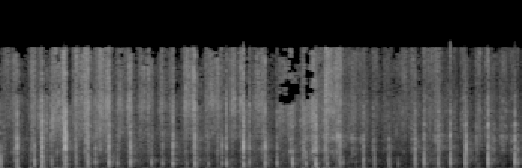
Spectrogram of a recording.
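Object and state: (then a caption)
Cardboard product box. A small, hollow white cardboard Apple product box is turned in the hands while gloved fingers tap and scratch it. The result is a rapid, uneven run of short, dry taps, each with a low hollow thud and a bright papery click. Faint scratching fills the gaps between them.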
